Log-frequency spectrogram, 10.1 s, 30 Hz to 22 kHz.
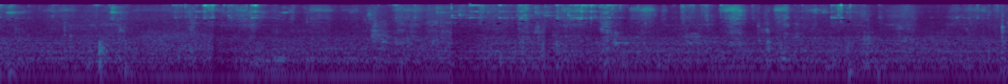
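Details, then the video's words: Playful wrestling between two Boxers, the 14-week, 18-pound puppy Margie and elder Lou Dog, inside a small room: breathy snorts and soft whimpering huffs mixed with scuffs and clattering knocks, uneven bursts throughout. "Boxers at play"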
